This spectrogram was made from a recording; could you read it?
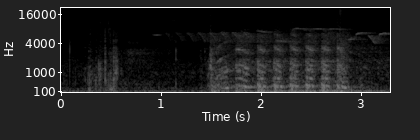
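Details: Porsche 924: starter cranks at steady, slightly uneven beat about three per second, never catches; no voltage found at fuel pump with ignition on, electrical fault suspected.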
